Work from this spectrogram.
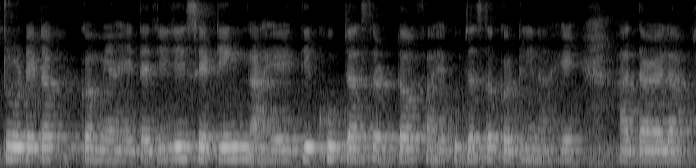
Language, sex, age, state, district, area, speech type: Marathi, female, 45-60, Maharashtra, Akola, urban, spontaneous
